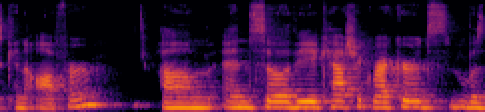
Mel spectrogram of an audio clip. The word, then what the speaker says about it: Akashic: So it's Akashic records, like Akasha. cash, Yeah. like money, Akasha.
